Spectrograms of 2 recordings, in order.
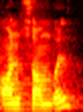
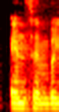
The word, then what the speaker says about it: ensemble: सो इस वर्ड को प्रोनाउंस किया जाता है ensemble, एनसेम्बल की तरह नहीं प्रोनाउंस किया जाता है, इसको ensemble बोला जाता है।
